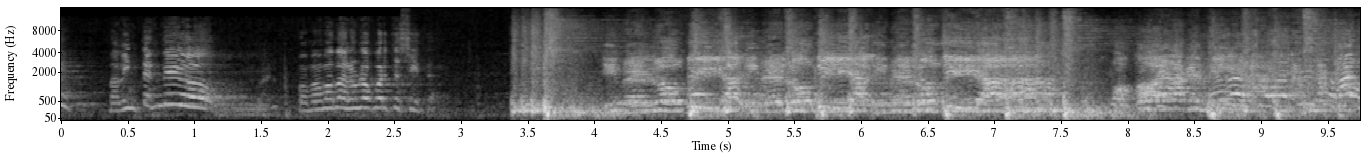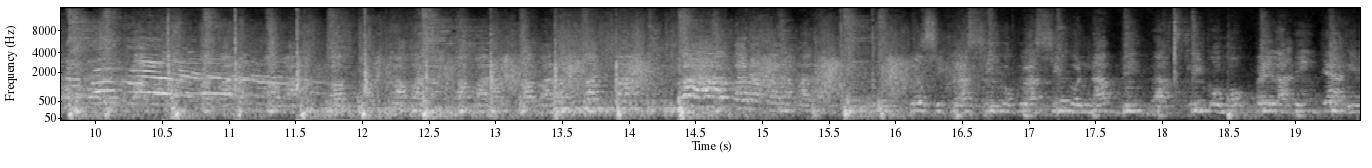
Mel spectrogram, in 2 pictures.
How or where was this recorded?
live audience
